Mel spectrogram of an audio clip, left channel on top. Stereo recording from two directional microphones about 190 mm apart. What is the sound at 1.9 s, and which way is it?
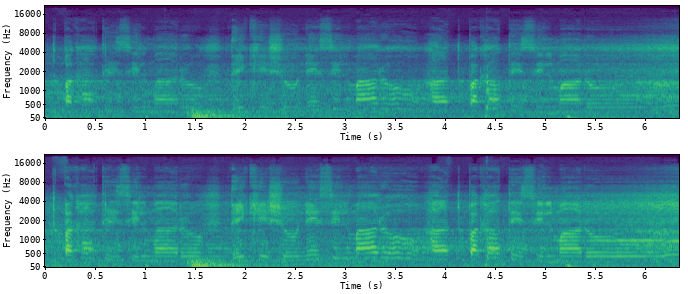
Speech, 20° right (ahead or behind).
